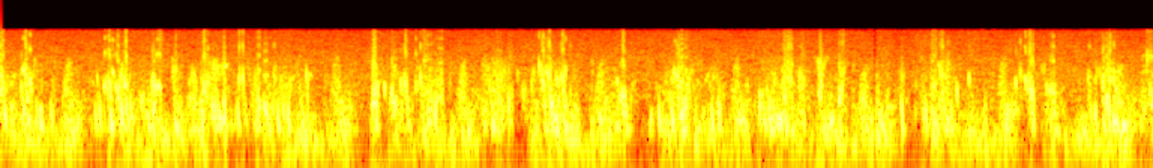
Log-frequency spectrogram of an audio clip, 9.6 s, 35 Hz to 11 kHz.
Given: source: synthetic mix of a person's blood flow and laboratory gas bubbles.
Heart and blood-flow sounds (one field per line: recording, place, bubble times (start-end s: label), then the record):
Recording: Doppler ultrasound of blood flow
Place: precordium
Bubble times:
0.00-0.46 s: bubbles
0.75-1.37 s: bubbles
1.41-1.52 s: bubbles
1.64-2.62 s: bubbles
3.06-3.71 s: bubbles
3.99-4.83 s: bubbles
5.09-5.29 s: bubbles
5.39-6.04 s: bubbles
6.28-6.74 s: bubbles
6.77-7.07 s: bubbles
7.47-7.55 s: bubbles
7.58-8.11 s: bubbles
8.17-8.23 s: bubbles
8.42-8.84 s: bubbles
9.04-9.61 s: bubbles
From the record:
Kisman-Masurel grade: 444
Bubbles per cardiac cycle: continuous sound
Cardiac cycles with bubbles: 100%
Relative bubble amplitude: maximal (0.775 to 0.999)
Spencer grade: 4 (maximum detectable bubble signal sounding continuously throughout systole and diastole of every cardiac period, and overriding the amplitude of the normal cardiac signals)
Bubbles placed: only in the low amplitude regions of the cardiac cycle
